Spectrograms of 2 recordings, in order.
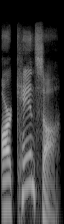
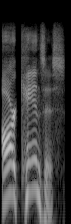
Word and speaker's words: Arkansas: Believe it or not, a law in Arkansas states the name must be pronounced Aransaw. mispronounce it as R Kansas and technically you are breaking the law.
